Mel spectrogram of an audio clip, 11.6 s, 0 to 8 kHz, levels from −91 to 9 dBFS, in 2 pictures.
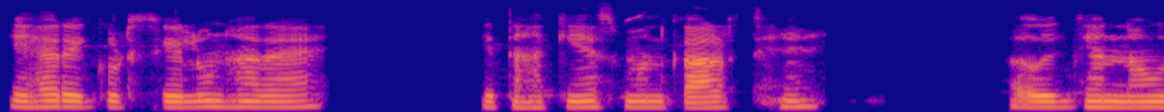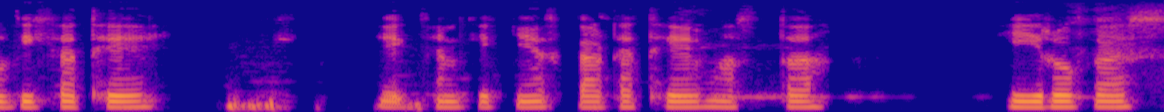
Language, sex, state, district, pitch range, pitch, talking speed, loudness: Chhattisgarhi, male, Chhattisgarh, Jashpur, 150-160 Hz, 150 Hz, 125 wpm, -24 LUFS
